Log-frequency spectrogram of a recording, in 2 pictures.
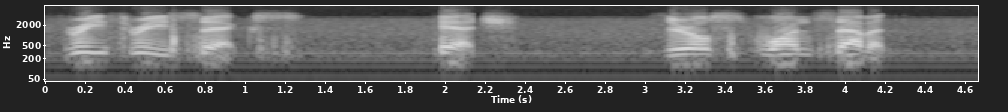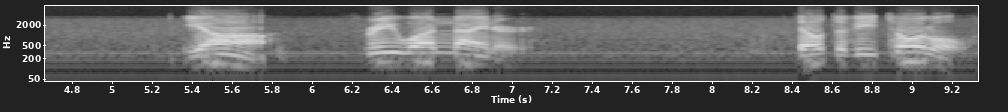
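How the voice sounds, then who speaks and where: A man acting as mission control communicator over radio, methodically reading procedural figures digit by digit with pauses. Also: medium pitch. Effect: radio transmission. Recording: dull, band-limited mission radio channel.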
